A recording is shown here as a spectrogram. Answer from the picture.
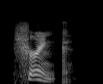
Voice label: sh initial clusters, english phonetics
